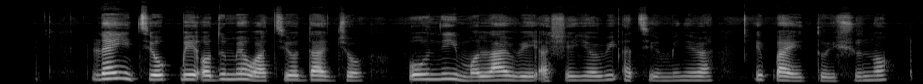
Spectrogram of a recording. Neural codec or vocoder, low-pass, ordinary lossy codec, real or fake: none; none; none; real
